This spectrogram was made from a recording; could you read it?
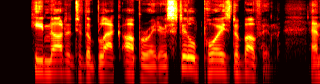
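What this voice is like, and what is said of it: Usual voice. Nothing is said of it.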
